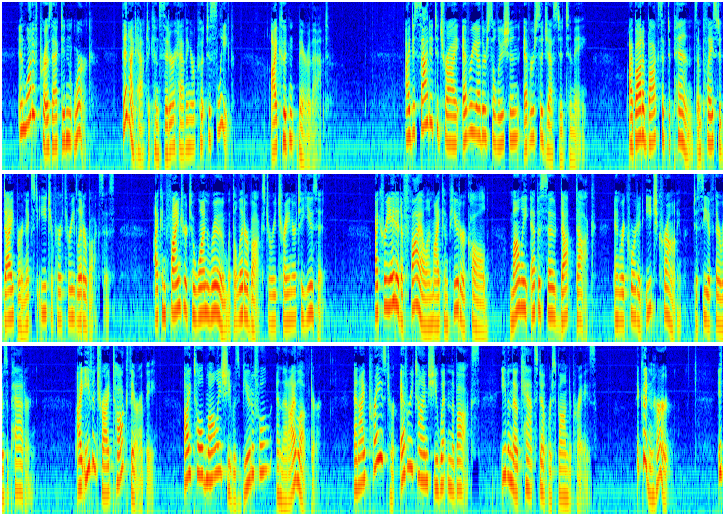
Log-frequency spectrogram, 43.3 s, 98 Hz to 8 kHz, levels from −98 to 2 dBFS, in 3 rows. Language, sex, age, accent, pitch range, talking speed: English, female, 40-59, American, 165-235 Hz, 170 wpm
